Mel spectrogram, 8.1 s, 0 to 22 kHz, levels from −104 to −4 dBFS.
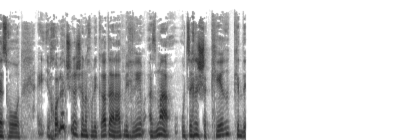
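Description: At 4.91 s the speech drops out to dead digital silence through to the end, no room tone, likely the input disconnecting or muting while recording continued.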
